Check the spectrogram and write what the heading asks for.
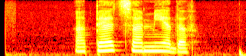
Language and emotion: Russian, neutral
